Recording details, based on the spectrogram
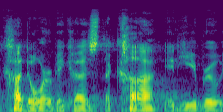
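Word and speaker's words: כדור: look at this is technical but it's actually pronounced kador because the KA in Hebrew is means like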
